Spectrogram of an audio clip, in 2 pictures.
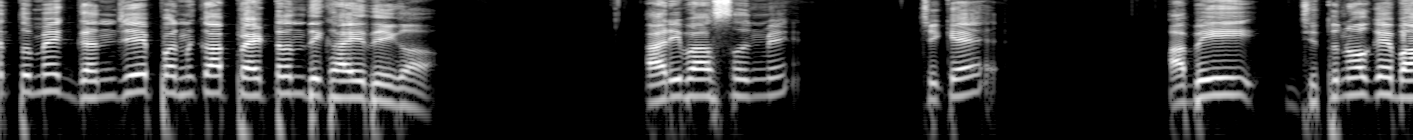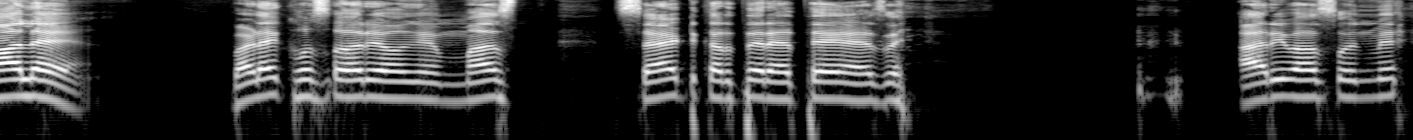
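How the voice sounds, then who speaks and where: A man's voice: sits high, steady tone, unhurried, pauses often, clean tone, dry recording. A young man teaching a classroom of students, talking casually, joking with them and checking often that they follow. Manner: conversational, repeats "ठीक है" often, jokes with students. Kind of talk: classroom lecture.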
